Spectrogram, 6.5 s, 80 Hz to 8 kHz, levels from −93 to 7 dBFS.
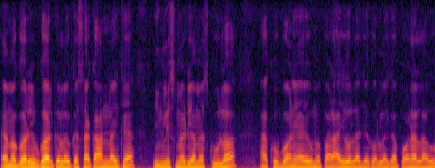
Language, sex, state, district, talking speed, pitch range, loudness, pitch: Bhojpuri, male, Bihar, Muzaffarpur, 200 wpm, 145-155 Hz, -18 LUFS, 150 Hz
